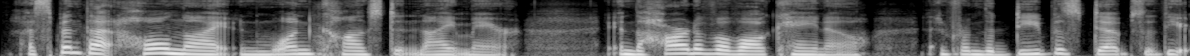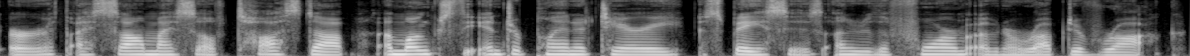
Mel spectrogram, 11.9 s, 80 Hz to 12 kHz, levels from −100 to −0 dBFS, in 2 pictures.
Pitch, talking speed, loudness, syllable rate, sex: 200 Hz, 195 wpm, -20 LUFS, 5.7 syllables/s, female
